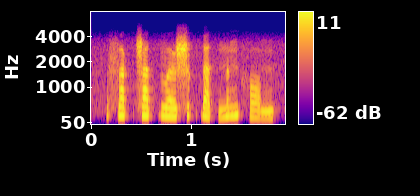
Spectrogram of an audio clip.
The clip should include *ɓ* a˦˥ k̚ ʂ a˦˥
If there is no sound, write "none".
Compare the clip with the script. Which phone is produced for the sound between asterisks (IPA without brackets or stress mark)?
f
